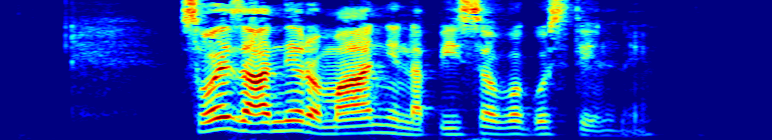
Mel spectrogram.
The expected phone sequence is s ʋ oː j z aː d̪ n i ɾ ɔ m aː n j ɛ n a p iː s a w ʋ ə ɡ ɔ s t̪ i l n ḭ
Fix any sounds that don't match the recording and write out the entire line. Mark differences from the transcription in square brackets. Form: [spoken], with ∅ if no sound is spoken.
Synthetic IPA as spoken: s ʋ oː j z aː d̪ n i ɾ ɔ m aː n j ɛ n a p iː s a w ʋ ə ɡ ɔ s t̪ i l n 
